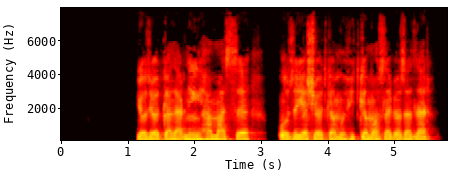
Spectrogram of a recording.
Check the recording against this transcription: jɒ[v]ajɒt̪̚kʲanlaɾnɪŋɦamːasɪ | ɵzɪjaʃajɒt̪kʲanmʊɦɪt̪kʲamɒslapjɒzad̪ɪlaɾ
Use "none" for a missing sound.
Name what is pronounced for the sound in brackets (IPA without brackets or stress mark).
z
